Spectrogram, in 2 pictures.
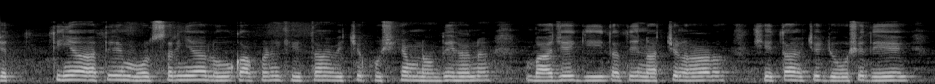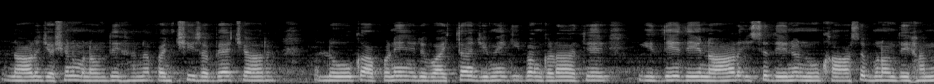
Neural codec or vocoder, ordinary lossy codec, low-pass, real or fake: none; none; none; real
